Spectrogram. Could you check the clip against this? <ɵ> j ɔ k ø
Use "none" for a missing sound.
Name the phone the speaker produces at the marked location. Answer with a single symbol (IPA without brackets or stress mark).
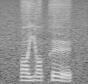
ɔ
